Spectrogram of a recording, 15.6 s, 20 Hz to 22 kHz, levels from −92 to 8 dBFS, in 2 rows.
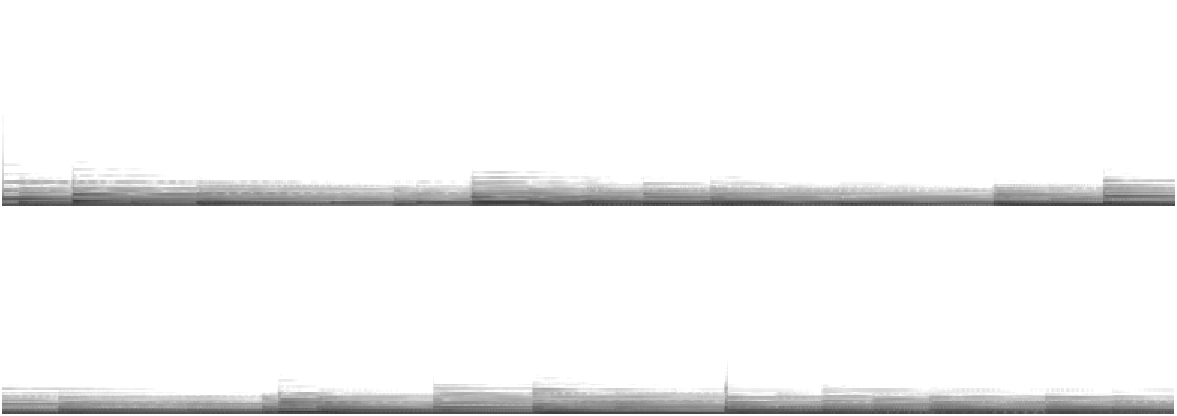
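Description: The audio has a section at the wrong speed from 10.70 to 12.65 s. It runs 1.56 times fast, about seven semitones higher, likely from a clock mismatch.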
